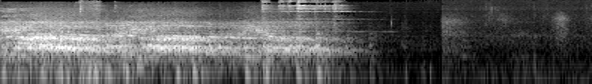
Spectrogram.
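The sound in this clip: A crowd loudly chants in welcome to a speaker at a devotional gathering. The sustained, swelling group voices hold for about five seconds, then cut off into near silence with a few faint clicks.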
